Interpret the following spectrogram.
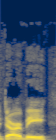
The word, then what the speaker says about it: derby: it will say like British Darby America and Derby yeah it spells it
